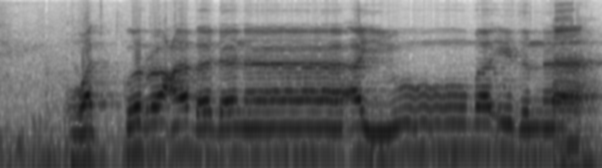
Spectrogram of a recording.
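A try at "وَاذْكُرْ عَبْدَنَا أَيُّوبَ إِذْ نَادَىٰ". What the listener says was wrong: Hanya 2 harokat atau wasol. Jangan lebih. Bukan bait, itu kepanjangan.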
